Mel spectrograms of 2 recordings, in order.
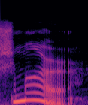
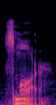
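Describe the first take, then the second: First: The name begins with an sh sound. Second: The name begins with a plain s sound. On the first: The speaker calls it wrong. "I was calling you Schmar for some reason" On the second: The speaker calls it right. "I think it's just Smar"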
